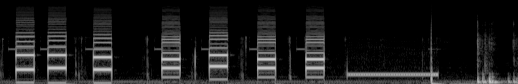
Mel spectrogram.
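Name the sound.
telephone keypad dialing tones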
